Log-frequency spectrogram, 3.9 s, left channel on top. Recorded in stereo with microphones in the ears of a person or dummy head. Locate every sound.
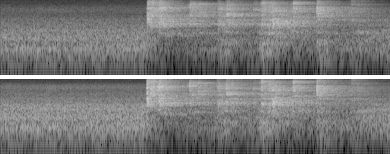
1.5 s keys jangling: 40° right (ahead or behind), 1.7 m; by 3.6 s centre (ahead or behind), 1.6 m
